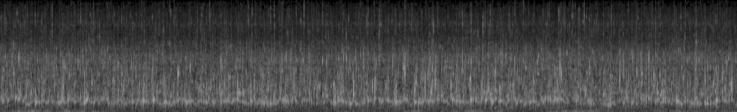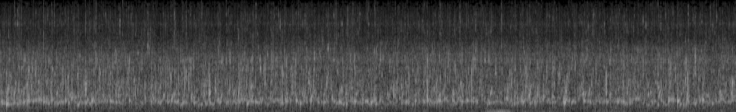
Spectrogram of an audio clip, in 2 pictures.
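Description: Oil sizzling in a frying pan around frying patties: a steady crackling hiss that does not change.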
